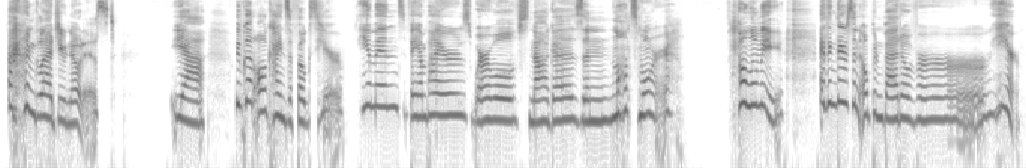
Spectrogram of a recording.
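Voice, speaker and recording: A woman playing a kind, earnest human rescuer in an ASMR roleplay, speaking in a gentle, reassuring, folksy way to the listener. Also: on the high side, slow, clean tone, no room sound, clean studio sound. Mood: friendly, caring.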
